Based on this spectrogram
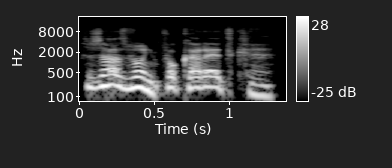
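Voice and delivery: high-pitched pained plea; moaned plea. A narrator's reading. Injured man begging for an ambulance, moaning. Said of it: "wyjęczał".

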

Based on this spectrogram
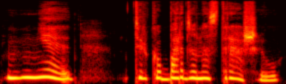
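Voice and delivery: put-on high, shaken little girl. Sister telling her brother she was only frightened, high voice. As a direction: answer like a scared small girl.

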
